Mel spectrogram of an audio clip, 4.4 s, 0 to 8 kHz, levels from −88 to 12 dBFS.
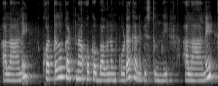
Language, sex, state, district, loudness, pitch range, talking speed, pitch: Telugu, female, Andhra Pradesh, Chittoor, -18 LUFS, 215-290 Hz, 125 wpm, 230 Hz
